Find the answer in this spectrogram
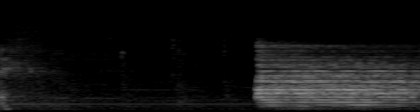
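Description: Apple Mac startup chime: a held chord of several steady notes that starts suddenly about two and a half seconds in and begins to fade near the end, the sign of the laptops powering on during a restart. Before it, only a faint steady hum and a few light ticks.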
